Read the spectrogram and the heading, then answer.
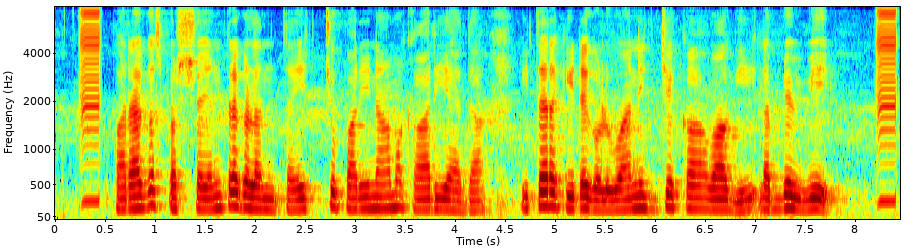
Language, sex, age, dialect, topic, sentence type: Kannada, female, 60-100, Coastal/Dakshin, agriculture, statement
